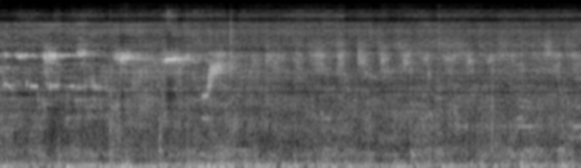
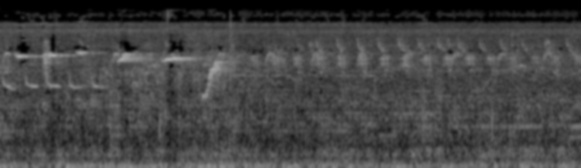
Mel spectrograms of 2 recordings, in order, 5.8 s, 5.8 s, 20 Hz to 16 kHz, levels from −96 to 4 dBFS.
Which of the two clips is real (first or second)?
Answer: second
